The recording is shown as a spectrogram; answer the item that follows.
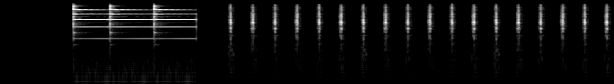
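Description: A bright bell-like chime struck three times in quick succession, then a quiz countdown-timer sound effect ticking steadily, about four and a half ticks a second.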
